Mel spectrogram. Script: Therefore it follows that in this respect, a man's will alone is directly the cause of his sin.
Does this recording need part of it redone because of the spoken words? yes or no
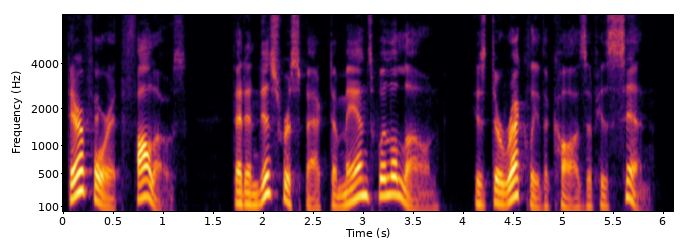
no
